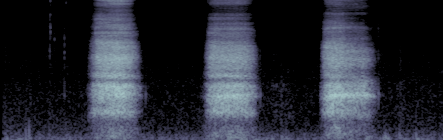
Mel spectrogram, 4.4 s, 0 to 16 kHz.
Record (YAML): exhalation_length: 4.4 s
exhalation_amplitude: 1220
exhalation_signal_mean_std_ratio: 0.47
survey_phase: beta (2021-08-13 to 2022-03-07)
age: 18-44
gender: Female
wearing_mask: 'No'
symptom_cough_any: true
symptom_runny_or_blocked_nose: true
symptom_shortness_of_breath: true
symptom_sore_throat: true
symptom_diarrhoea: true
symptom_fatigue: true
symptom_fever_high_temperature: true
symptom_headache: true
symptom_change_to_sense_of_smell_or_taste: true
symptom_loss_of_taste: true
symptom_other: true
symptom_onset: 2 days
smoker_status: Never smoked
respiratory_condition_asthma: true
respiratory_condition_other: false
recruitment_source: Test and Trace
submission_delay: 2 days
covid_test_result: Positive
covid_test_method: RT-qPCR
covid_ct_value: 24.7
covid_ct_gene: S gene
covid_ct_mean: 25.2
covid_viral_load: 5500 copies/ml
covid_viral_load_category: Minimal viral load (< 10K copies/ml)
